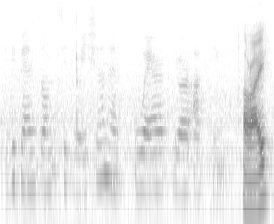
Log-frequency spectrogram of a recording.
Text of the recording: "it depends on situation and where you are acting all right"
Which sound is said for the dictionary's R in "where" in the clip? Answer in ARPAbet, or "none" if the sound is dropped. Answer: R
